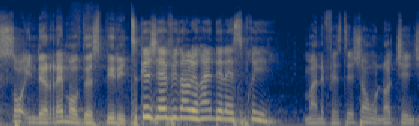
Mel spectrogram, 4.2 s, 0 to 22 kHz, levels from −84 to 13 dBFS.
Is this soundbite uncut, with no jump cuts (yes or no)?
no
